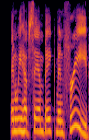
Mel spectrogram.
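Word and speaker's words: Fried: we have Sam bankman freed rhymes with greed the opposite of freed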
